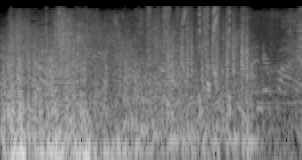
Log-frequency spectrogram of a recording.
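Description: Rapid bursts of gunfire and explosions fill a match of the video game Apex Legends, dense and loud throughout, with players' voices mixed in.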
